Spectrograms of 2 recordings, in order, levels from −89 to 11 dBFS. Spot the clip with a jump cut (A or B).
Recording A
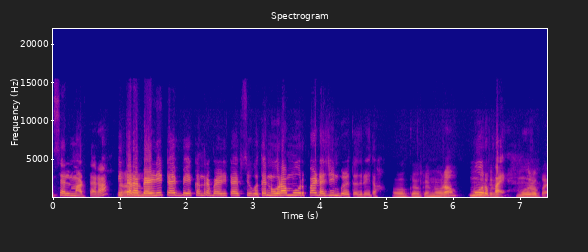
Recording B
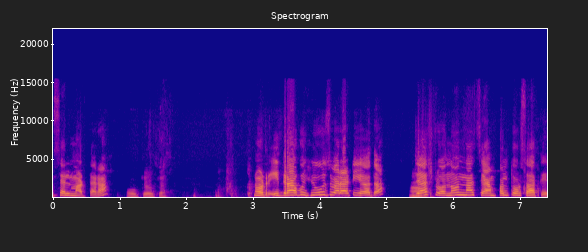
A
